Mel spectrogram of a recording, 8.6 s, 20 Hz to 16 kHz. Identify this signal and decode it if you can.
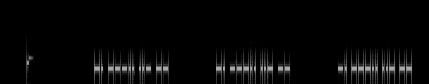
Morse code, heard as a keyed tone, about 34 wpm, 700 Hz. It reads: N8UM N8UM N8UM
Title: Call Signs Repeated 2x - 35wpm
